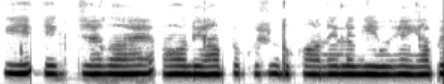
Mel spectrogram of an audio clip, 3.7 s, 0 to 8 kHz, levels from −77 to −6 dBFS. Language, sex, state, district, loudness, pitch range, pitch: Hindi, female, Chandigarh, Chandigarh, -11 LUFS, 250-265 Hz, 255 Hz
